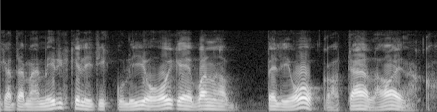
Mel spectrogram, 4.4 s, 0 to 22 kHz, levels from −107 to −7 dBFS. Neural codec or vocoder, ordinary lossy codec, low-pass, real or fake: none; none; 7.2 kHz; real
